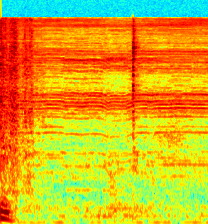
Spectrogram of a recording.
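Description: Faint steady buzzing whir of the small battery-powered motor in a toy bus music box, rocking the bus back and forth on its base, with a single click a little over a second in.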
